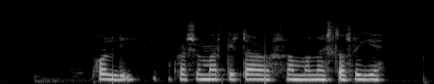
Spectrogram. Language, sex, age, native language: Icelandic, male, 12, Icelandic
